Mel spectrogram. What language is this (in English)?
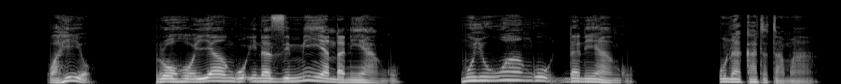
Swahili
